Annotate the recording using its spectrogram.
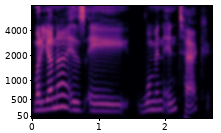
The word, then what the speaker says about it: Mariana: It's going to be Callie and Mariella. Ooh, am I saying that right? – Mariana.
